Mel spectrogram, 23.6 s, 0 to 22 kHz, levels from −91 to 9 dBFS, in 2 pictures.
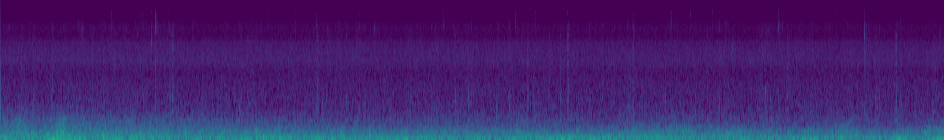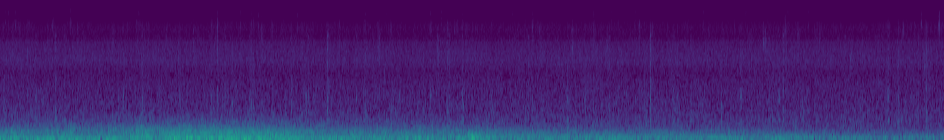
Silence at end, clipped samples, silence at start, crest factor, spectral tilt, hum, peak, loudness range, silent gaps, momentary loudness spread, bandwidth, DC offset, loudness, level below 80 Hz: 0 s; under 0.1%; 0 s; 18 dB; -7.5 dB/octave; none; -26 dBFS; 10 LU; none; 12 LU; 16 kHz; under 0.1%; -46 LUFS; -46 dBFS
